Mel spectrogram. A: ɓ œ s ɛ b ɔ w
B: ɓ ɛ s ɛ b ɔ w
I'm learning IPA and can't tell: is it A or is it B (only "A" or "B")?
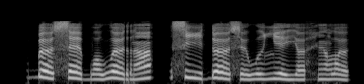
A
